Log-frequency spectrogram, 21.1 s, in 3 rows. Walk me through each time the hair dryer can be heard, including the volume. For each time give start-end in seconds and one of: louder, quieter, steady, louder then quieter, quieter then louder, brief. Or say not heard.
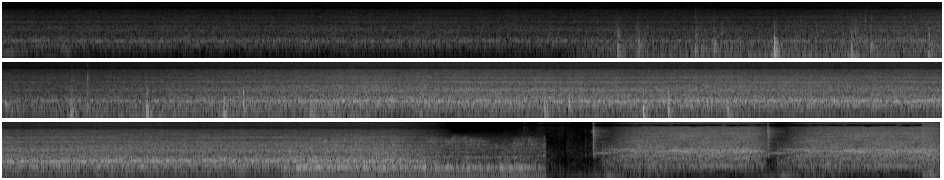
0.0-21.0 louder.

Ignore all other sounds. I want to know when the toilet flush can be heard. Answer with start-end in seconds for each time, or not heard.
16.1-18.2.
